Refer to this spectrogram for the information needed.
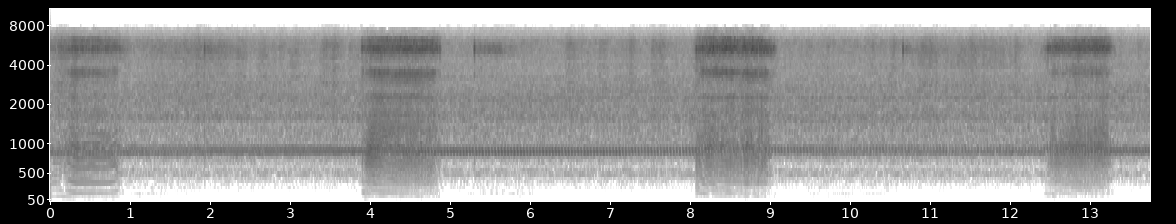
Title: snoring pt. II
